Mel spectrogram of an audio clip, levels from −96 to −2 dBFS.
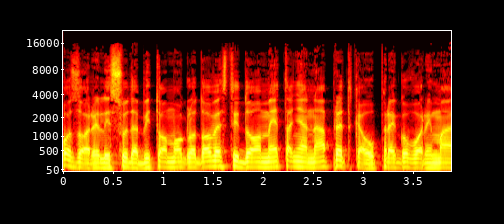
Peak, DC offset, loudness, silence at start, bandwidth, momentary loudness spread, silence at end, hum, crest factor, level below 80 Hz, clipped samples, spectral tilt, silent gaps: -4 dBFS; under 0.1%; -19 LUFS; 0 s; 16 kHz; 4 LU; 0 s; none; 14 dB; -52 dBFS; under 0.1%; -5 dB/octave; none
